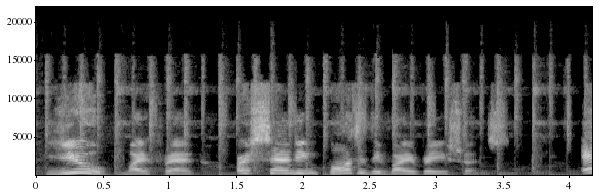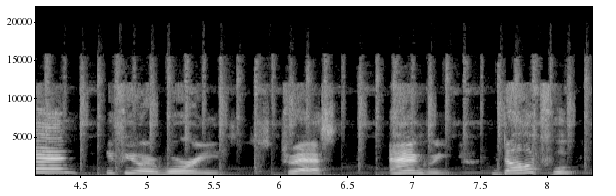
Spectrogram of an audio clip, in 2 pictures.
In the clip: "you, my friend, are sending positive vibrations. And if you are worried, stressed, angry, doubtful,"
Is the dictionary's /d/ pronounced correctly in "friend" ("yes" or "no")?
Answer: yes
